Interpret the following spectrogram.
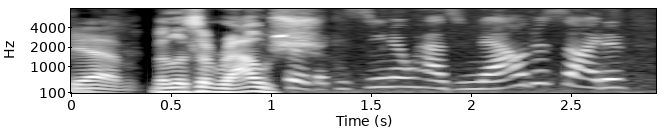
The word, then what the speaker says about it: Rauch: Is that how you pronounce her Rauch, name? yeah. Melissa Rauch.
